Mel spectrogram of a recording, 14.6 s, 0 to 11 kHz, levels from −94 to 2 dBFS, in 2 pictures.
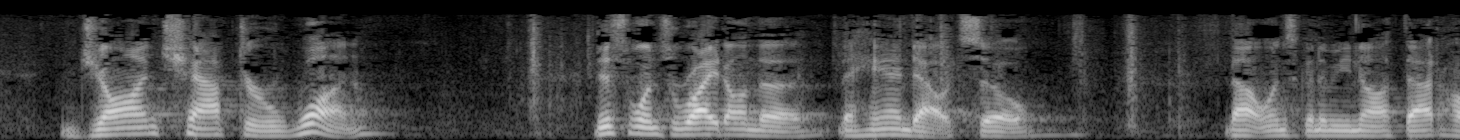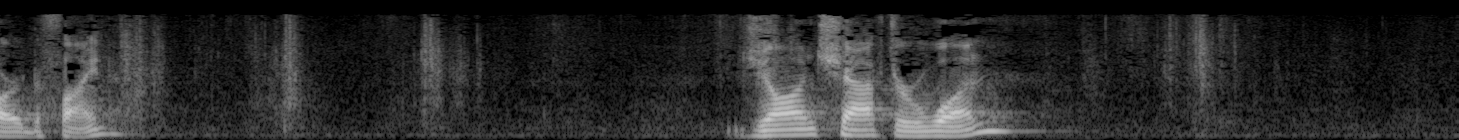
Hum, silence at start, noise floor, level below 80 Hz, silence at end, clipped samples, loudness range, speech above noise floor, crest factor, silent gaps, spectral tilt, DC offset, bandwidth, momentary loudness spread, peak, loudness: none; 0.3 s; -66 dBFS; -68 dBFS; 1.25 s; under 0.1%; 7 LU; 43 dB; 22 dB; none; -5.5 dB/octave; under 0.1%; 8 kHz; 22 LU; -4 dBFS; -23 LUFS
